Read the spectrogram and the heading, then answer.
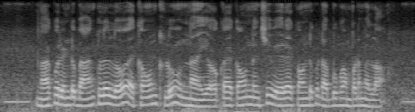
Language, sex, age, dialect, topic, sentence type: Telugu, male, 18-24, Utterandhra, banking, question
